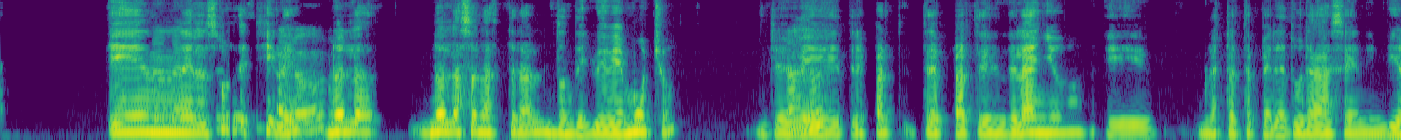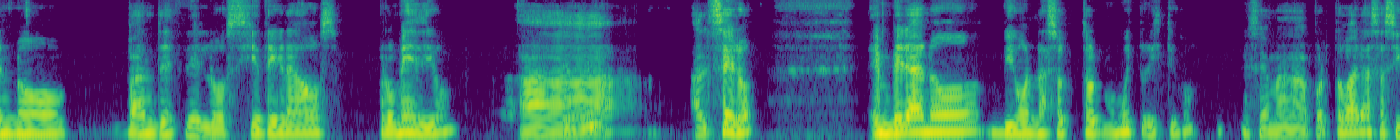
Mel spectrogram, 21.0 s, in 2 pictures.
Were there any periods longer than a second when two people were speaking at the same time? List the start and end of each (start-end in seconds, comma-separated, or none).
1.1-2.5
